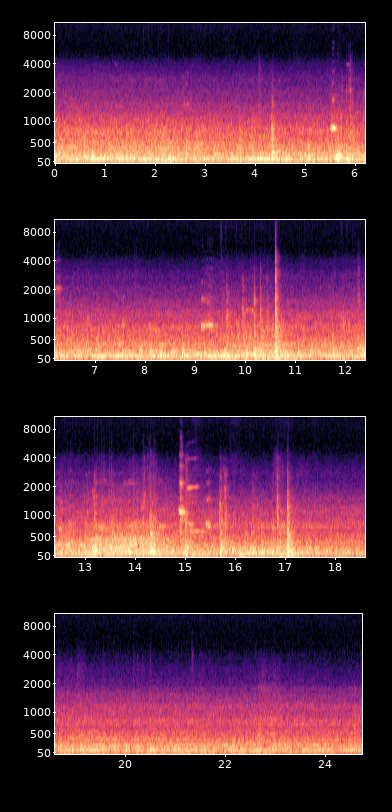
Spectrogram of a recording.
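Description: Cabin of a Tobu Urban Park Line electric commuter train under way: a steady low running rumble with scattered clunks and rattles as the car jolts over the track. The rumble grows quieter over the last several seconds.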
